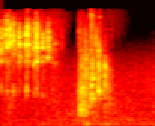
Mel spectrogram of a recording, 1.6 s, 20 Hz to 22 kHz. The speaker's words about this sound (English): You roll 3 dice and you take the lower 2.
